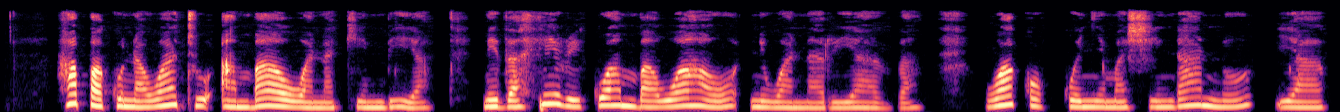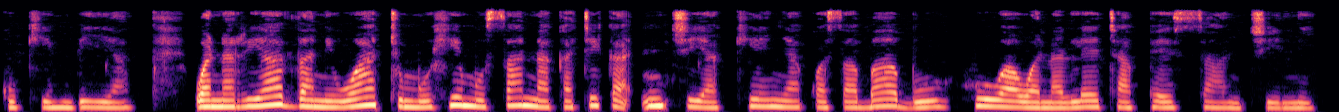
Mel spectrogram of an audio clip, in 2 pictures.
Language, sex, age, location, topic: Swahili, female, 25-35, Nakuru, education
